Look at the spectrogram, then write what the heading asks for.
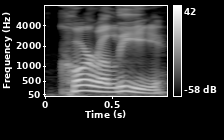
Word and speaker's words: choral: So the emphasis for the first one with no E is choral.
